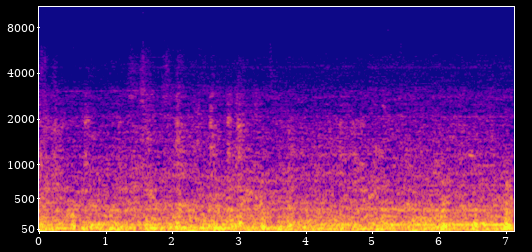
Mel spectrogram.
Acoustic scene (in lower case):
subway train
